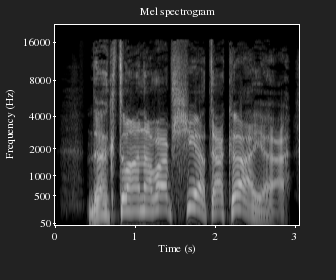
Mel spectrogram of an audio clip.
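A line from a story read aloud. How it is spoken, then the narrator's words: Yelling. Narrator (Russian): заорал Темса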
